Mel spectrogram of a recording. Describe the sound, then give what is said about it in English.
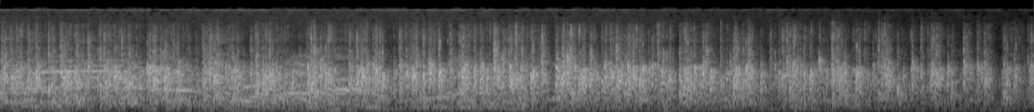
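A large crowd breaks into loud, sustained applause as a Republican governor arrives, a dense wash of clapping that holds steady for the whole stretch and eases only slightly near the end. “You hear the reaction of the crowd, and he is here.”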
